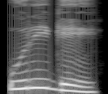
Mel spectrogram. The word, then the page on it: ಊರುಗಾಯಿ: ūrugāyi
